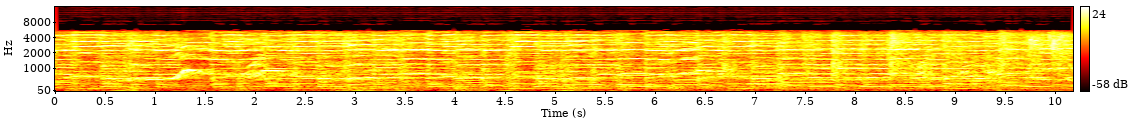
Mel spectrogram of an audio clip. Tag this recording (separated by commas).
fiddle, Musical instrument, Music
